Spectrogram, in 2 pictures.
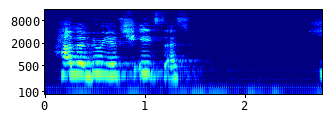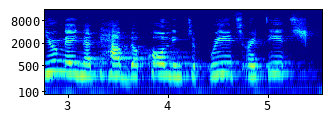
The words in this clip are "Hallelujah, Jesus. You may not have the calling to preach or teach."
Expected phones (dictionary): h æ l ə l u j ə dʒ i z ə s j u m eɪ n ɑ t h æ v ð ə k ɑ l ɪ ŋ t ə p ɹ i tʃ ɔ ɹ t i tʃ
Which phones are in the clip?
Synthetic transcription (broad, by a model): h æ l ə l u j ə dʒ i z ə s j u m eɪ n ɑ t h æ v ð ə k ɑ l ɪ ŋ t ə p ɹ i tʃ ɔ ɹ t i tʃ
